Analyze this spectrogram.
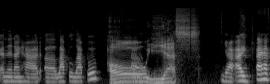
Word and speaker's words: Lapu Lapu: You pronounce it correctly. You must have ordered this many times. Lapu Lapu.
